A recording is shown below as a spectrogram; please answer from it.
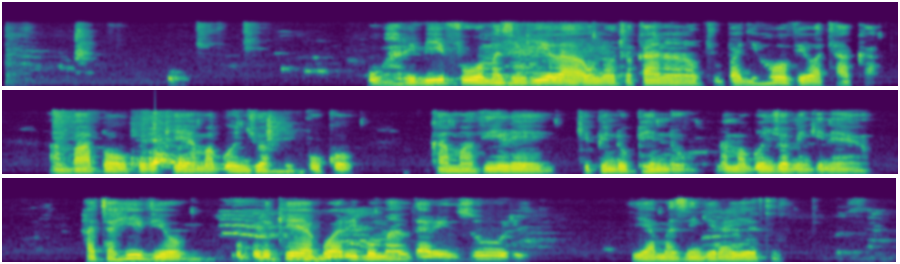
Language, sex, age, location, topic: Swahili, female, 18-24, Dar es Salaam, government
